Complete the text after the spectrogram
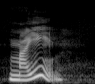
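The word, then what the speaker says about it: mayim (מים): Waters is pronounced mayim.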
